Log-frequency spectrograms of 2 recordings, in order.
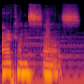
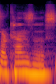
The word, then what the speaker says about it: Arkansas: like different media where the name was pronounced Arkansas, not Arkansas. So I've learned that the pronunciation is like that, and so it's like when the person was pronouncing all these states and they said Arkansas, I was like dumbfounded, like what? especially American, yeah. Why would you pronounce it in the French way?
